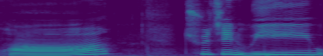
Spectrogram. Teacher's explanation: 이중모음 자체가 단모음처럼 한 번에 발음이 나는 게 아니라 와 같은 경우는 오 발음하면서 아로 빨리 넘어가야 되는 거고 워 같은 경우에도 우 하면서 어로 빨리 넘어가야 되거든요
